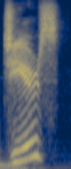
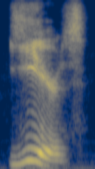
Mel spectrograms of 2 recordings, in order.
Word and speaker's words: years: so last two years we're looking at the Y on years instead of Jers it's y years years try that years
